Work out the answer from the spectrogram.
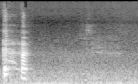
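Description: Two quick, muffled voluntary coughs from an adult demonstrating covering the mouth, followed by quiet room noise.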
